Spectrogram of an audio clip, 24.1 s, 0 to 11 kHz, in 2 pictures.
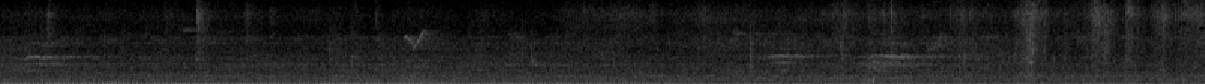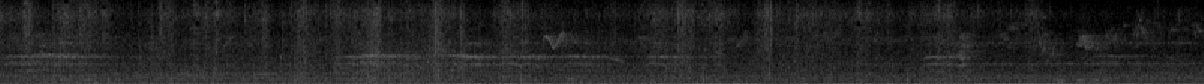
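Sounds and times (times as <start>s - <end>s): steady low rumble: 0.0s - 23.8s.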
